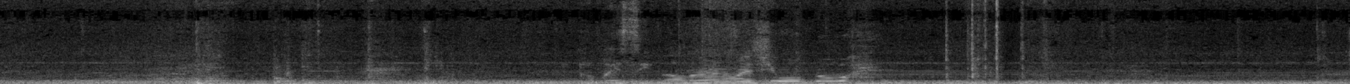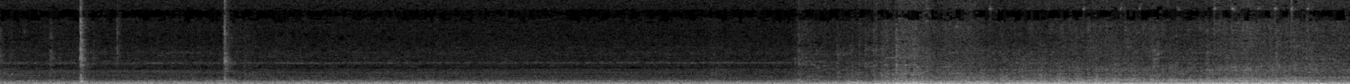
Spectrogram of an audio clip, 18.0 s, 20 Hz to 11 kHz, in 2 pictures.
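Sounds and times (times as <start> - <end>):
diesel engine starting and running: 0.0 - 10.8, 13.8 - 18.0
low rumble: 14.3 - 18.0.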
